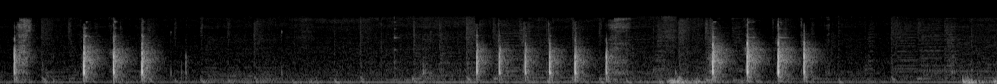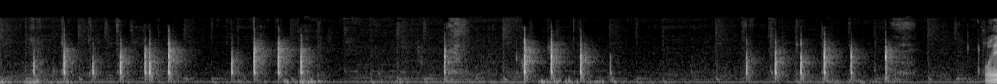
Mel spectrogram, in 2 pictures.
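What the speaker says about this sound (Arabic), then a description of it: "واجيب عندي المشروم او الخرشوف اقطعه" A knife chops artichoke into small cubes on a cutting board for artichoke soup, in quick rhythmic bursts of sharp taps with short pauses between runs, close and clear with no talk.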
